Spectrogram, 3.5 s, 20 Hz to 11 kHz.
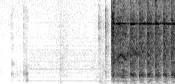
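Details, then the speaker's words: Freshly built Focus ST engine after a swap, first cranking with break-in oil (about 7 quarts, balance shaft delete, oil cooler) while priming the oil system: a few clicks, then steady even chuffing, good compression, no firing. "The engine's turning over. Yeah. Yeah, it has compression."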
